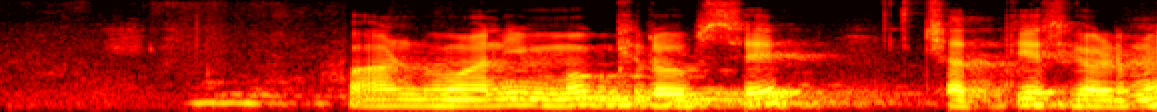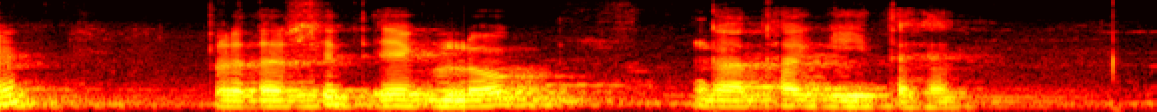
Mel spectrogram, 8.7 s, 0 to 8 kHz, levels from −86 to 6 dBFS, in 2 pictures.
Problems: constant background noise, echo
